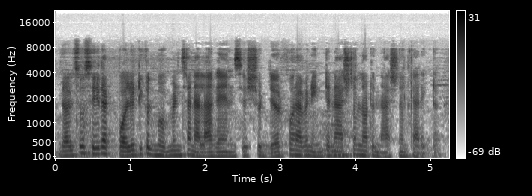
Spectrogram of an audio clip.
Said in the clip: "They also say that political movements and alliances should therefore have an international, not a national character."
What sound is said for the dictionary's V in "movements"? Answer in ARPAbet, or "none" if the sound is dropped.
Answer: V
